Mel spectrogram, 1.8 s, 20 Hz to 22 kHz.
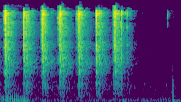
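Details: ShockPhysio Basic SW3200 radial shockwave therapy device demonstration: seven sharp, evenly spaced clacks about five a second, then silence, a short run of pulses.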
